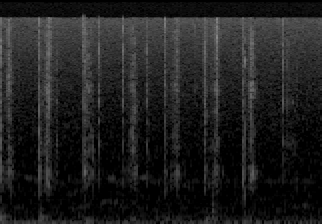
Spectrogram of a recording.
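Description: Near silence: faint room tone with a few soft clicks of a computer mouse as a list is scrolled.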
